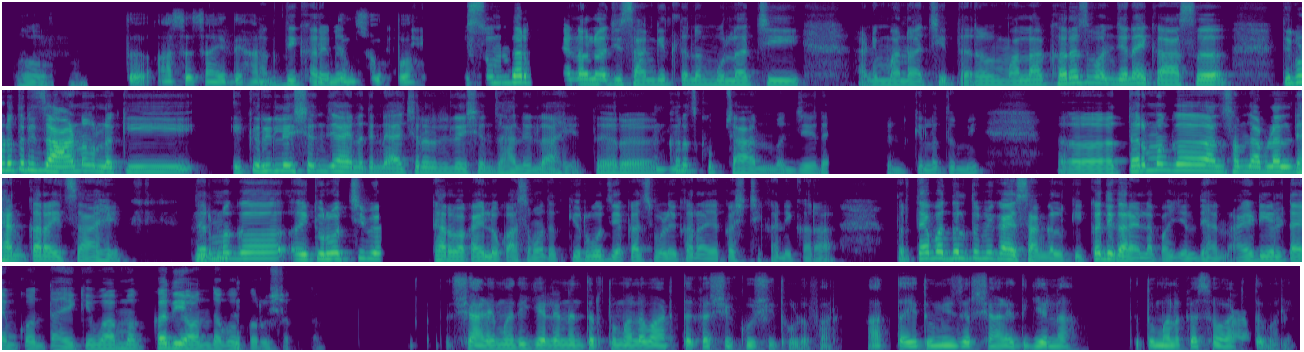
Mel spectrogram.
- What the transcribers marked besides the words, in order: tapping; unintelligible speech; in English: "एक्सप्लेन"; in English: "ऑन द गो"
- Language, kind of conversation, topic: Marathi, podcast, दैनिक दिनक्रमात फक्त पाच मिनिटांचे ध्यान कसे समाविष्ट कराल?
